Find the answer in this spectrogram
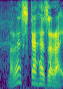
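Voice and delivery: put-on Scottish accent, announcer-style delivery. Commentating a game, announcing a player's arrival in a scottish accent. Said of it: "my Scottish accent?".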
